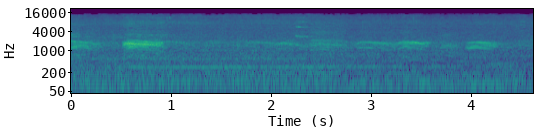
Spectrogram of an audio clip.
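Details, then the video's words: Indian jungle crow (Corvus culminatus) feeding on fish, with calls said to be harsher than a House Crow's: a run of about six short, hoarse caws, the loudest early on, then softer ones at uneven gaps over a low steady hum. "Indian Jungle crow (Corvus culminatus) Call"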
